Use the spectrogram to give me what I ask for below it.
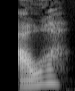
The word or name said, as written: avra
